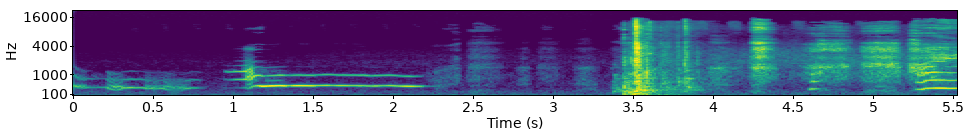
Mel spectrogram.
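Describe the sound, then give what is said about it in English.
A door is opened midway with a solid thunk and a rattling, scraping clatter that follows, after a couple of steady hooting tones at the start. No one speaks. “Owner, please open the door.”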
